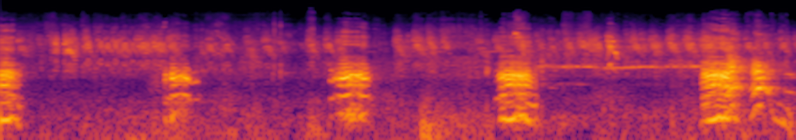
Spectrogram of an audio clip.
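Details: Indian peafowl kept at a house with peacocks, giving loud, wailing, nasal calls repeated about every one and a half to two seconds, four bursts in all, with a thin steady tone and background hiss.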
